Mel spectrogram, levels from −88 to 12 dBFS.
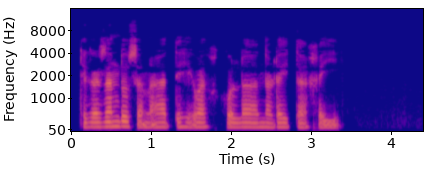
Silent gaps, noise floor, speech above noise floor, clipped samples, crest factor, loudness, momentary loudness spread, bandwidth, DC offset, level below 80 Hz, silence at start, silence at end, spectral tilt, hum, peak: none; -78 dBFS; 48 dB; under 0.1%; 22 dB; -30 LUFS; 8 LU; 10 kHz; under 0.1%; -76 dBFS; 0.1 s; 1.05 s; -6.5 dB/octave; none; -8 dBFS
